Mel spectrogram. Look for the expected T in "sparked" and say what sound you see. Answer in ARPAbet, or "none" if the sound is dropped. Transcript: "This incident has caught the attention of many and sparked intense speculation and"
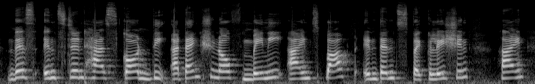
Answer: T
